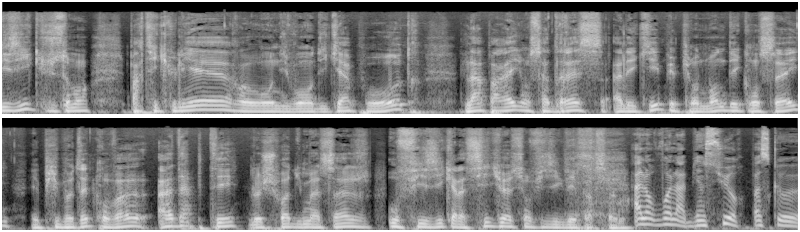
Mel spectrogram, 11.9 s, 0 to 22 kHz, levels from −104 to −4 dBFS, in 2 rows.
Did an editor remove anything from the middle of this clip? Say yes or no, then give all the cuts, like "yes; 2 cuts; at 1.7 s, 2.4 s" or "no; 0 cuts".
yes; 3 cuts; at 6.1 s, 7.8 s, 8.8 s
